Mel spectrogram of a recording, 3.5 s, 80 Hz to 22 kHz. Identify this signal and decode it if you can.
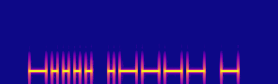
Morse code, heard as a keyed tone, about 17 wpm, 700 Hz. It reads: 61T
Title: Three Challenging Letter-Number Combinations 17wpm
